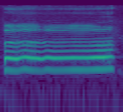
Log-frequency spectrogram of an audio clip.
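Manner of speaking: a real cough. Real, not acted. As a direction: cough once. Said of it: "Batuk, guys, lagi batuk".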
